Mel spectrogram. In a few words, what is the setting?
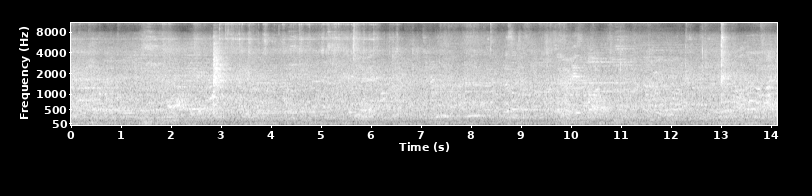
crowded indoor space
